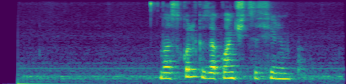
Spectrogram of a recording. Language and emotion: Russian, neutral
